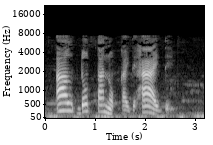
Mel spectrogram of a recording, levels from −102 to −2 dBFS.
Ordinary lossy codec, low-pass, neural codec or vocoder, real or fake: MP3, 96 kbps; 7.2 kHz; none; real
